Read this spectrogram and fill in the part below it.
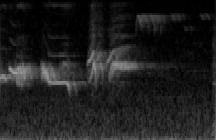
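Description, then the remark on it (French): A small bird chirps in a quick series of high, bright tweets and warbling notes, with a thin sustained whistle near the end, heard clearly over faint background noise and no talking. “Passarinho.”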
